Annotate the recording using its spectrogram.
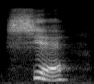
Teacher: Shie uses the fourth tone. It starts high and drops down sharply. Like a firm nod.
